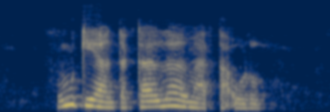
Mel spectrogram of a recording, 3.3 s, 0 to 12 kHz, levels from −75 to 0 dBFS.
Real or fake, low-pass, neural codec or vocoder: fake; 10.8 kHz; codec, 24 kHz, 0.9 kbps, WavTokenizer, medium speech release version 1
